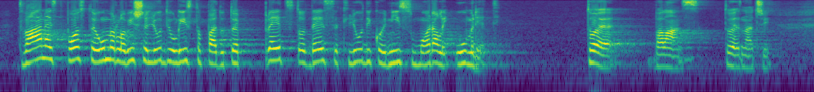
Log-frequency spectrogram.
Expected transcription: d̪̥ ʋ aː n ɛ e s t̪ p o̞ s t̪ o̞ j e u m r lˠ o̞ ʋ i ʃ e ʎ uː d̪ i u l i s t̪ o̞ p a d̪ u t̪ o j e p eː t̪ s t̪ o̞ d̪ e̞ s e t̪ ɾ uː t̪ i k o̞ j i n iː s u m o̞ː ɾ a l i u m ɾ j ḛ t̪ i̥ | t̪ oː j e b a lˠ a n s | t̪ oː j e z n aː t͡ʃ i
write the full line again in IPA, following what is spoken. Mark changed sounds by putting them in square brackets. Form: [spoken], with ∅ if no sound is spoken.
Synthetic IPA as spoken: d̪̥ ʋ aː n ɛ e s t̪ p o̞ s t̪ o̞ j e u m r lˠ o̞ ʋ i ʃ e ʎ uː d̪ i u l i s t̪ o̞ p a d̪ u t̪ o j e p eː t̪ s t̪ o̞ d̪ e̞ s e t̪ [ʎ] uː [d̪] i k o̞ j i n iː s u m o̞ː ɾ a l i u m ɾ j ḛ t̪ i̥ | t̪ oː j e b a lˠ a n s | t̪ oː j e z n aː t͡ʃ i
